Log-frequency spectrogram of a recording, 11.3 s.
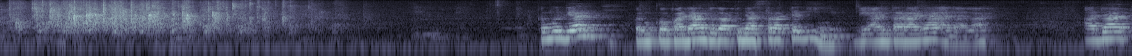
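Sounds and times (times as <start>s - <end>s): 
audience applause at a Padang city government event: 0.0s - 3.7s
speech: 5.4s - 10.0s, 10.8s - 11.3s.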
